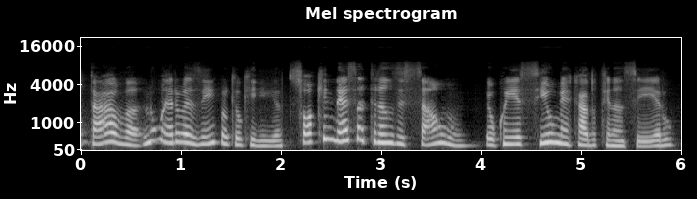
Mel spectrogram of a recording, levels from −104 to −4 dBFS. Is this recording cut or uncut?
cut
